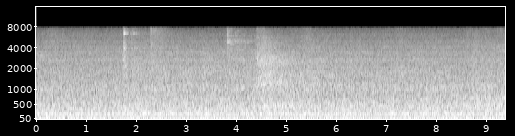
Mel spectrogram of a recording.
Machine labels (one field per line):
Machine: pump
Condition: normal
